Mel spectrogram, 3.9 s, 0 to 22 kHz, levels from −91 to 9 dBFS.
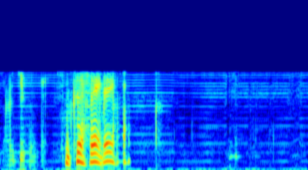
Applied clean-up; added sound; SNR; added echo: neural separator model SepFormer WHAM!.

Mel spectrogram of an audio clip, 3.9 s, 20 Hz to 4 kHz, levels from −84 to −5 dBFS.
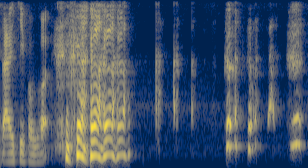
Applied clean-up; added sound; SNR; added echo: none; none; none; none.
